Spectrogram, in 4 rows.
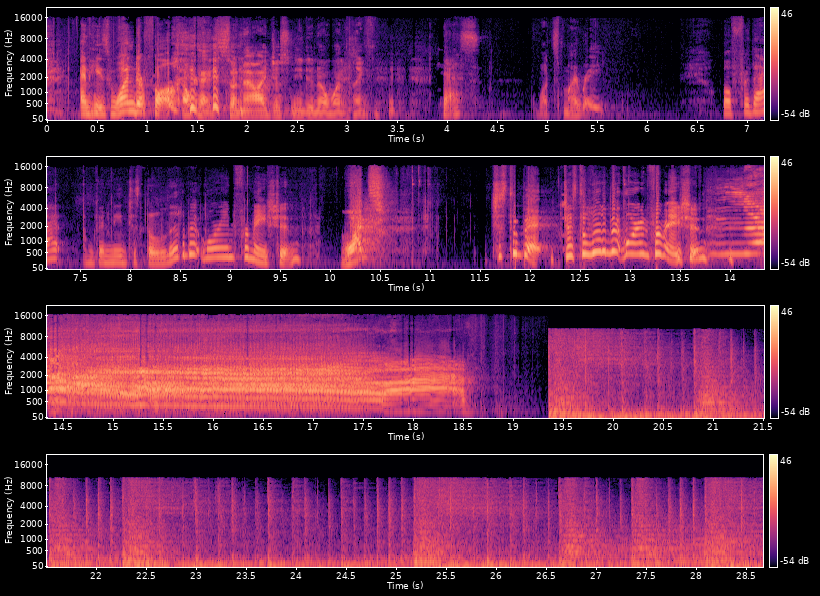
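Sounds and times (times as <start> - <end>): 
speech: 0.4 - 5.7, 6.8 - 10.7, 11.6 - 15.6
person screaming: 13.8 - 18.7
busy steady music: 19.4 - 28.6.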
